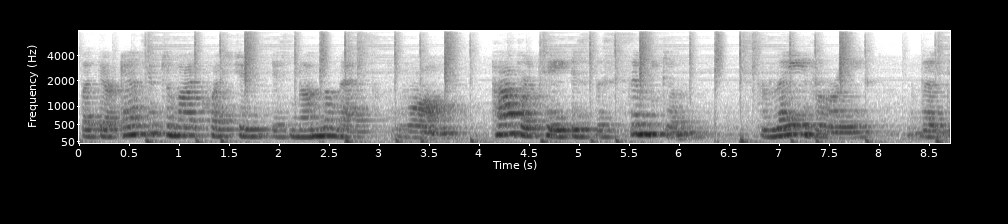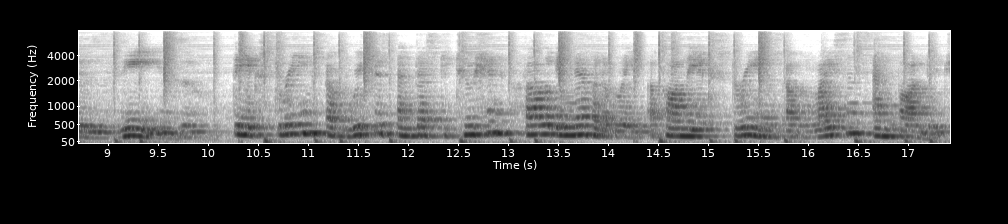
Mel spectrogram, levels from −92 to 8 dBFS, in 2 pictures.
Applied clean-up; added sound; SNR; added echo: none; Drum / Drum kit; 16 dB; reverberation time 2.2 s.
